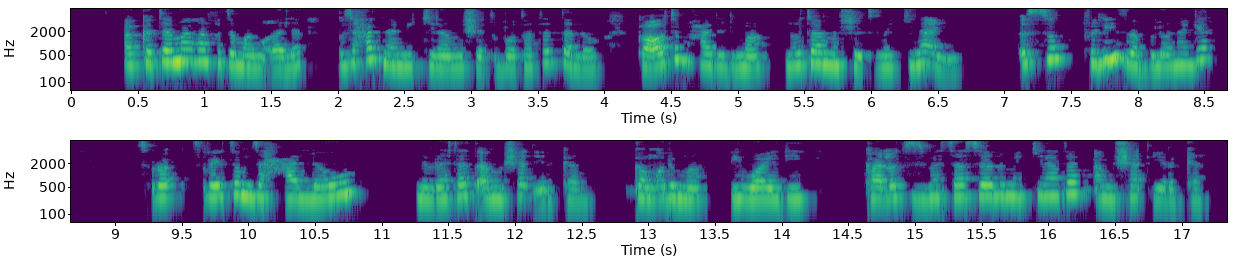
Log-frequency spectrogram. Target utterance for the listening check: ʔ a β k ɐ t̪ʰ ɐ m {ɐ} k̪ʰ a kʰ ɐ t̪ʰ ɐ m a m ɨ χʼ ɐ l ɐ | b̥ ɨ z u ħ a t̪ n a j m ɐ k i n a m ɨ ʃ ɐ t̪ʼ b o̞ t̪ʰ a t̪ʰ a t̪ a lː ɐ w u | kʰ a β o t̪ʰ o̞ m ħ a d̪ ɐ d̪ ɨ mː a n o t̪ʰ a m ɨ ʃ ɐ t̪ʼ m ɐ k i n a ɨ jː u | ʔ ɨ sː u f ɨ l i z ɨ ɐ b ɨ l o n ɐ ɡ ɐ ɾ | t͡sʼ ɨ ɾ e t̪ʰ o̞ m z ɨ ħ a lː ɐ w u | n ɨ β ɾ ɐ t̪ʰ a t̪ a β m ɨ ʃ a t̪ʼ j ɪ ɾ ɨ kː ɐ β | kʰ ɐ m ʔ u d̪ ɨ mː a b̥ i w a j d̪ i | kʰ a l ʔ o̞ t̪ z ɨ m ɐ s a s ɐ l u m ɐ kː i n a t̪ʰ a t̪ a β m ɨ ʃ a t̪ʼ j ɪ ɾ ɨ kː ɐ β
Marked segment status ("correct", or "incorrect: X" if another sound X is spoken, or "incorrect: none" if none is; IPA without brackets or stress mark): incorrect: a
